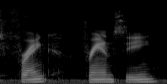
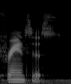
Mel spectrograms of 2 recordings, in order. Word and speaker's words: Francis: Bishop says Frank C. he refers to as Fran C. That doesn't make sense. His name's AJ Francis.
